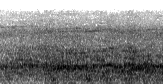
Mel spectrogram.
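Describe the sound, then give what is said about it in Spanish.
Fans remaining in Los Cármenes stadium shout and chant at the referee after the Granada–Betis match ends, a dense, steady roar of many voices that holds at an even level for the whole stretch, with no single voice standing out. “Gritos de fuera a fuera, algunos que se escuchan de lo que queda ya en los Cármenes.”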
